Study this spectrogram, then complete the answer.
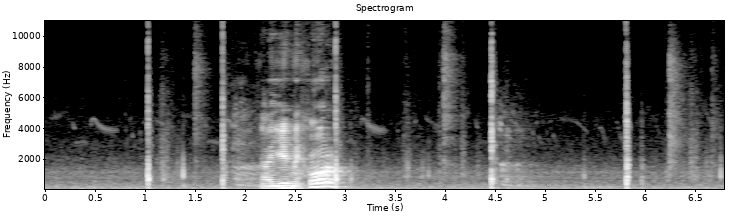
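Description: A tennis ball is struck sharply with a racket, again and again.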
